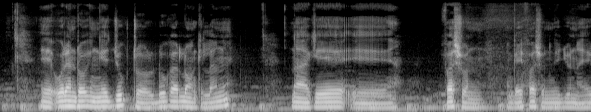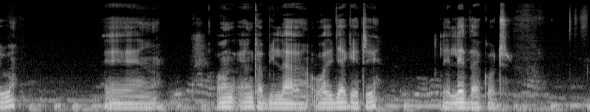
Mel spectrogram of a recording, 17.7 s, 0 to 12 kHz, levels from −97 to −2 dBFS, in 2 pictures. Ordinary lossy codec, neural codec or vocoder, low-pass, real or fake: none; none; 10.8 kHz; real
